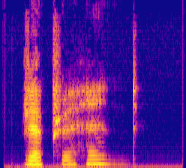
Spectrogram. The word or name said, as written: reprehend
